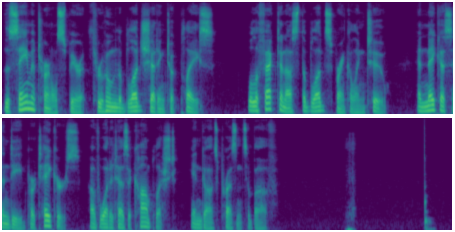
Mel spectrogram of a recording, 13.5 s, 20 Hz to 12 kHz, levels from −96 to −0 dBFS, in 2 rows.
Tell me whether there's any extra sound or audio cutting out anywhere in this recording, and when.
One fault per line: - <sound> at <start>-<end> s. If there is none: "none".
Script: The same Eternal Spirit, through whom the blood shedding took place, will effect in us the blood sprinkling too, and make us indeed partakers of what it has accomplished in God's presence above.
- whoosh at 11.9-12.1 s
- thud at 13.1-13.3 s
